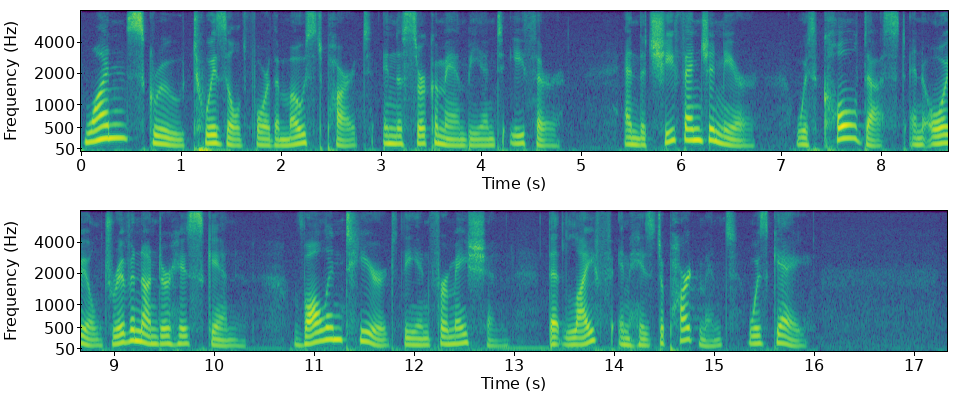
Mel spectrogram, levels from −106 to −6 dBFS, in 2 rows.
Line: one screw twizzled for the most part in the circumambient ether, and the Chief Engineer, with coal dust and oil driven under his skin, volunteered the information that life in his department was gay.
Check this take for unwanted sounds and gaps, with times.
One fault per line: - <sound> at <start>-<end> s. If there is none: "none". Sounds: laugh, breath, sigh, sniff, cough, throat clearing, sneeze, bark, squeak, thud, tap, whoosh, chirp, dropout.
none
